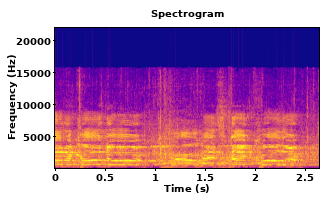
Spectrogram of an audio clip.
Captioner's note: audience cheers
